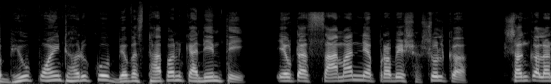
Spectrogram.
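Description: At 2.29 s the speech turns slightly duller and stays that way to the end, with no gap and no level jump. It is likely an input switched to a poorer device. On a spectrogram the energy stops at 11.8 kHz, over a faint new noise floor about 55 dB down.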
